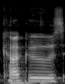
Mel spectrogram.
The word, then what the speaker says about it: Cuckoos: this figure is that many people don't know how to pronounce that word i've heard cuckoos i've heard cuckoos it is cuckoos just for those of you who are unsure this is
